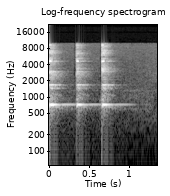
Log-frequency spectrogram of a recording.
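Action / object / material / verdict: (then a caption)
tap / steel motorcycle wheel spoke / steel / tight. A tight steel spoke on an RM 125 motorcycle wheel is tapped three times with a wrench, each strike giving a clear metallic ring at about 727 Hz with bright overtones. The ring lingers and fades after the last tap, and the spoke is judged good.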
